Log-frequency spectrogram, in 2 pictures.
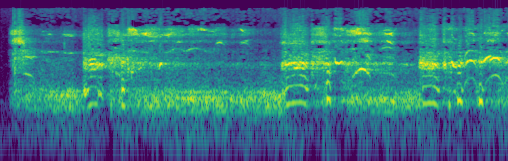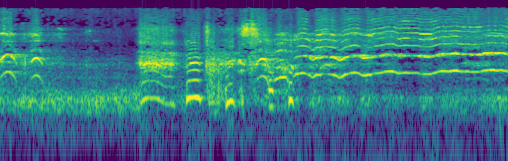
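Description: Laughing and squealing voices over a noisy background, ending in one long, wavering high-pitched cry over the last two seconds.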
